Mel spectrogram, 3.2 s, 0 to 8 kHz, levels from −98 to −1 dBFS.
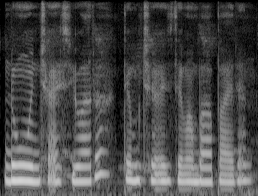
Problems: background sounds at intervals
